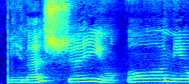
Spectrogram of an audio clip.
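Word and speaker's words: من الشيطان: Kesalahan yang sering terjadi di dalam pengucapan kalimat ini adalah syai itu seringnya condong ke e atau e. Syai atau syai. Pengucapan syai itu lebih condong ke i dan diucapkan dengan lembut.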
